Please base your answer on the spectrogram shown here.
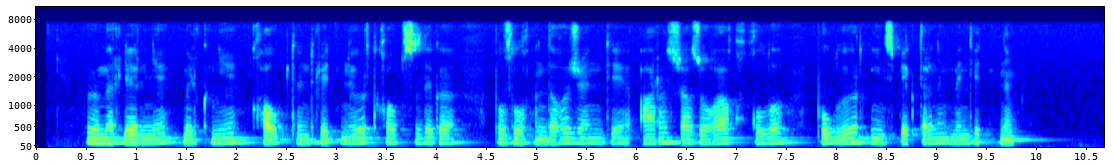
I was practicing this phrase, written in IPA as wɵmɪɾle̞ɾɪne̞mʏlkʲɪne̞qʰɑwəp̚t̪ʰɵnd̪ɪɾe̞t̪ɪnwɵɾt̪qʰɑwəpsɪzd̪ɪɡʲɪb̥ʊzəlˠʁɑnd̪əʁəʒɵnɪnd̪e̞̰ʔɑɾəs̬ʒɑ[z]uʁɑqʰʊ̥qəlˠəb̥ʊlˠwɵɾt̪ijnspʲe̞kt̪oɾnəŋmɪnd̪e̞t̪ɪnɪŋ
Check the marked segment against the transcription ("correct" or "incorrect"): correct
